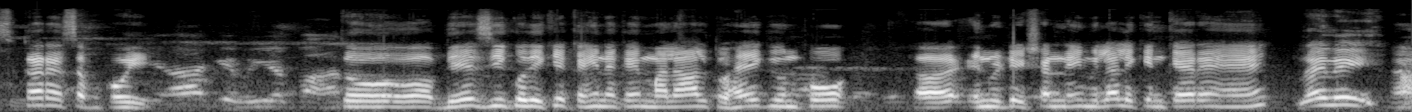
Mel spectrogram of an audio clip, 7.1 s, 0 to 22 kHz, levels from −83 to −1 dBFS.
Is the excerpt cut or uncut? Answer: cut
